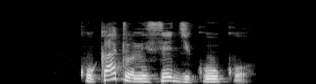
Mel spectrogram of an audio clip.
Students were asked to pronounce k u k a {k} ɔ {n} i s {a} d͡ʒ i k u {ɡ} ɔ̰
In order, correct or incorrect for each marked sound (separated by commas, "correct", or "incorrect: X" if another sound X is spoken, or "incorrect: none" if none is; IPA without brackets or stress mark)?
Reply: incorrect: t, correct, incorrect: ɛ, incorrect: k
